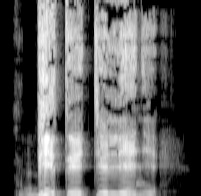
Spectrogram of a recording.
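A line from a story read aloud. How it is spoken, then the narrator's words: Loud guffaw. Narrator (Russian): Антоха громко заржал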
